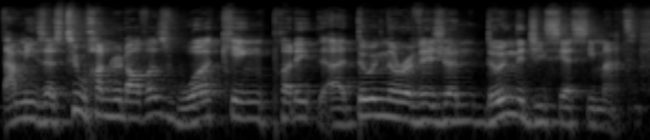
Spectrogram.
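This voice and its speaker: A man's voice: fairly high pitch, moderate pace. Upbeat man hosting a maths livestream. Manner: upbeat, hypes up viewers, reads chat names aloud. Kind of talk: casual livestream teaching.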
